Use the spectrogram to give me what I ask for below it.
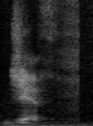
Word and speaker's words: GIF: calling Graphics interchange format GIF it is GIF it is obviously gif there is no reason you would pronounce that as a j have you heard the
